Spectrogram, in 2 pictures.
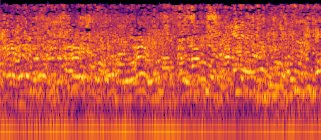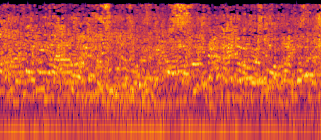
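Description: A crowd of people talking and calling out at once, a steady babble of many overlapping voices, with a steady low hum underneath.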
